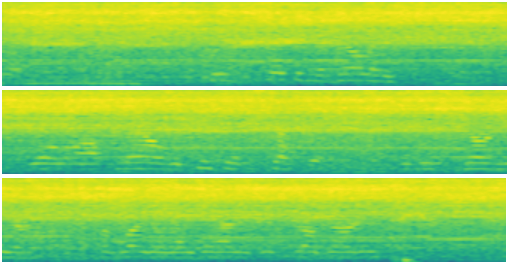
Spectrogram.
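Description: Electric sheep-shearing handpiece running steadily, a constant high hiss with a thin steady hum under it.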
